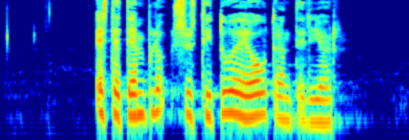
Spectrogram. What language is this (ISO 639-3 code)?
glg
